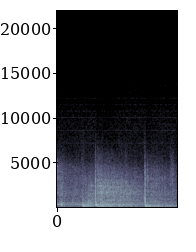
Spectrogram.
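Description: A few dull thumps and scuffling over a rough hiss: bodies landing and judo jackets rubbing on the mat as the opponent is turned over in a reversal.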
